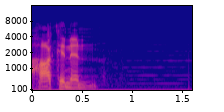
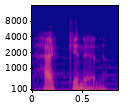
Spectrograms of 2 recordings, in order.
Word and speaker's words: Häkkinen: this episear pronce Häkkinen First of all let Listen to Example of How an American would say his name Mikä hakenen and here how you should say it Mika Häkkinen of course the only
